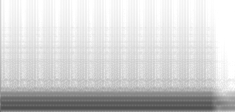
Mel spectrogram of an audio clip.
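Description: The final whole note of a euphonium melody from the sheet-music playback, held as a single steady low tone that does not waver, with a plain, electronic-sounding timbre.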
